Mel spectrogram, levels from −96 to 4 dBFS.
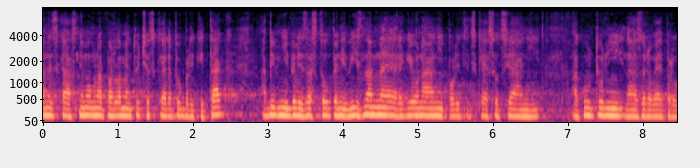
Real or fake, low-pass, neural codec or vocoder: fake; 7.2 kHz; codec, 16 kHz, 8 kbps, FreqCodec, smaller model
